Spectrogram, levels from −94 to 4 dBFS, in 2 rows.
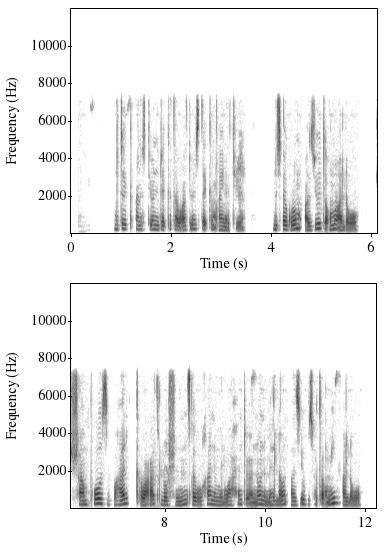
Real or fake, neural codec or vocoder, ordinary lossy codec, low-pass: real; none; MP3, 96 kbps; 7.2 kHz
